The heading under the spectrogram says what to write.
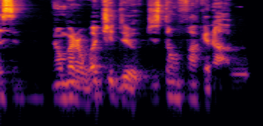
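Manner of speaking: soft, confidential, half-whispered aside. Retelling a warning to a new sales guy before a call: imitating own past half-whisper. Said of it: "I leaned to the guy and whispered".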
